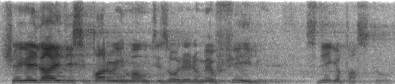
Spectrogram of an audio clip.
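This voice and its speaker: A male pastor preaching a sermon, telling stories from his own life and swinging between hushed tones and rousing shouts. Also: a little high, a little fast. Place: large church hall. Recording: long hall reverb, faint noise.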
